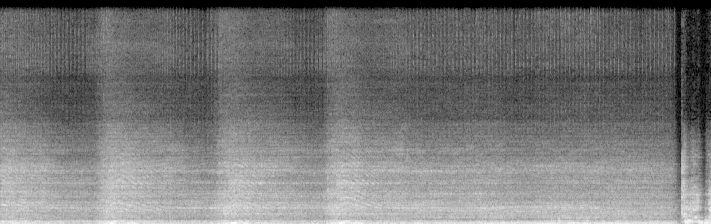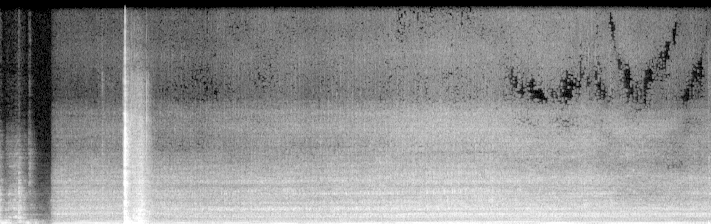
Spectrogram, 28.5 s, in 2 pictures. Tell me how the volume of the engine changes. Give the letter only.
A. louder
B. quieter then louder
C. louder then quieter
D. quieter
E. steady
A.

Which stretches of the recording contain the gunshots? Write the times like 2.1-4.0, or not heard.
16.1-17.2.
